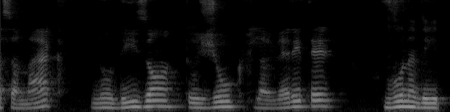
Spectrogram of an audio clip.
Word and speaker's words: toujours: The fourth one, nous disons toujours la vérité. Toujours is the pronunciation of this word.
